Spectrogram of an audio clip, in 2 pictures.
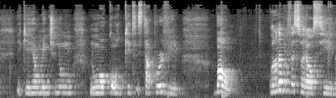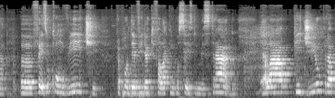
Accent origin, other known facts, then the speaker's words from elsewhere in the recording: Brazil; nós que somos brasileiros, né? Alguns alunos aqui, né? A professora Rosana também, né?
